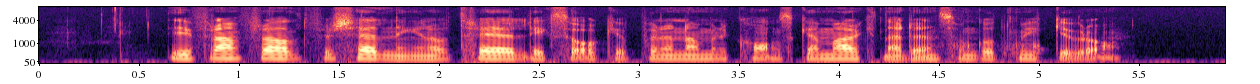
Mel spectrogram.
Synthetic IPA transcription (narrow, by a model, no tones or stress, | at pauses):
d̪̥ɛæɾfɾanfœɾalt̪fœʂɛlnɪŋənavt̪ʰɾɛːleːksɑ̰ːkəɾpʰɔd̪ɛnaməɾɪkʰɑːnskamaɾkna̰d̪ə̰nsɔmɡɔt̪ːmʏkːəbɾɑ̰ː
